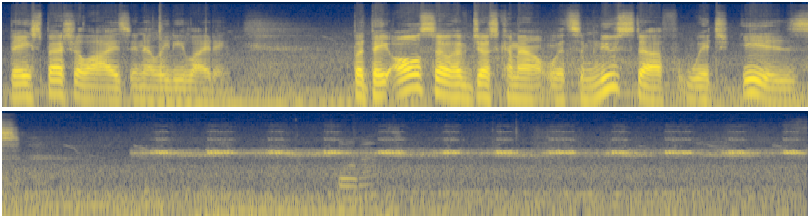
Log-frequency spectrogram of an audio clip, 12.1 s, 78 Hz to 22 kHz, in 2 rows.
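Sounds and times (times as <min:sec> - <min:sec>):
cricket chirping: 0:07.0 - 0:12.0.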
